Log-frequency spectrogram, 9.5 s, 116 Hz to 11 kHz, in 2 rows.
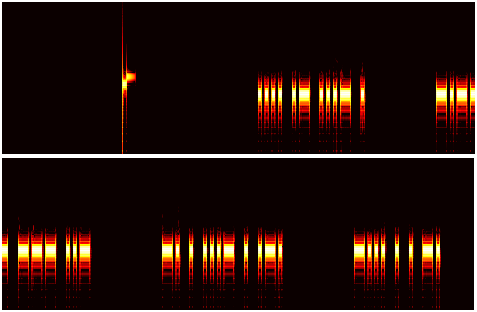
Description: Morse code, heard as a keyed tone, about 36 wpm, 700 Hz. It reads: HAVE YOU NEVER BEEN
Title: 3x Word-Spacing - Sentences from Top 300 Words - 35wpm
